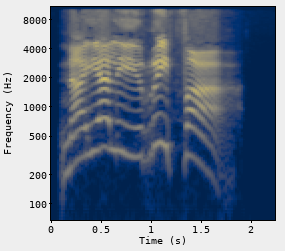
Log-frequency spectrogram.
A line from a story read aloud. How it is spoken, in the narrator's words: He cried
